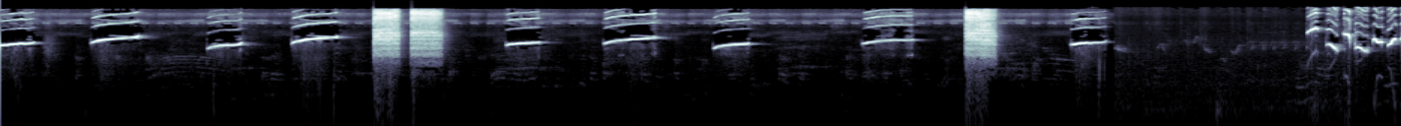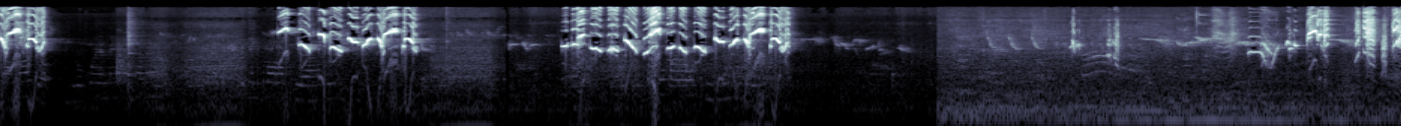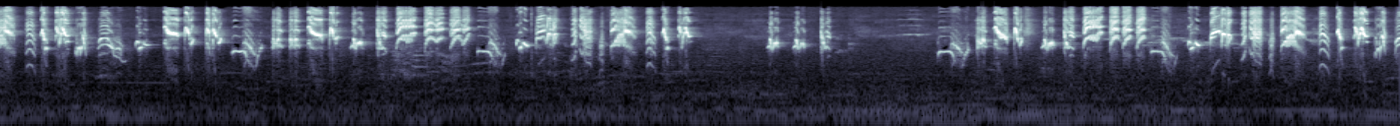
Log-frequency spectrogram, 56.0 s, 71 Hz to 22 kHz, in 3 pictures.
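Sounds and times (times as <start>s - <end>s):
bird singing: 0.0s - 56.0s.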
